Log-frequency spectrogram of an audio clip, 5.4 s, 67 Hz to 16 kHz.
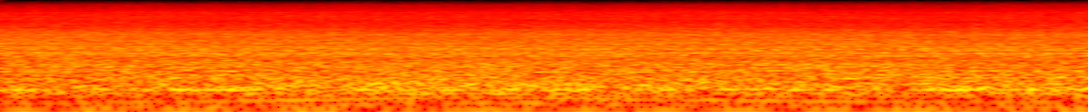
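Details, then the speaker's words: Freshly rebuilt 1987 Mercedes-Benz 560SL warm after break-in, microphone at front: loud steady radiator fan rush over a quiet even engine, timing chain tensioner faintly audible, no knocks; healthy. "The fan kicked in, but that's still The actual engine is so quiet that I can hear the chain tensioning."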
